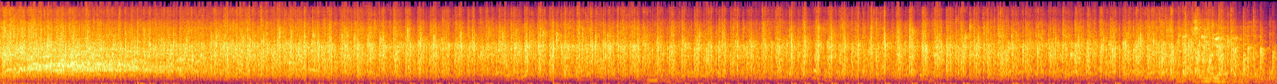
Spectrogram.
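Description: At a music school's year-end concert, an audience gives a teacher long, sustained applause, a dense, steady roar of clapping that holds for over twenty seconds and briefly mixes with a voice near the end.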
